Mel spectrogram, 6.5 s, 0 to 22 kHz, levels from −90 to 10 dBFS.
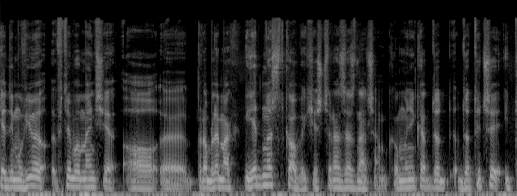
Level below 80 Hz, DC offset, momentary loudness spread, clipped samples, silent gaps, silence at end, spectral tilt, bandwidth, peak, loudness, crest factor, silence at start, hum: -48 dBFS; under 0.1%; 5 LU; under 0.1%; none; 0 s; -5 dB/octave; 16 kHz; -16 dBFS; -31 LUFS; 12 dB; 0 s; none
